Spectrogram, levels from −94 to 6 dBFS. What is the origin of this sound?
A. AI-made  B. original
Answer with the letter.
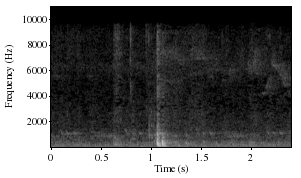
B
